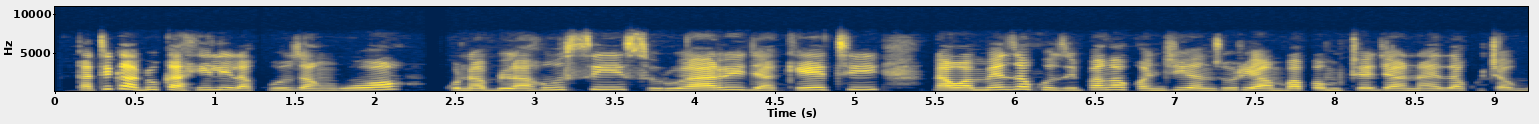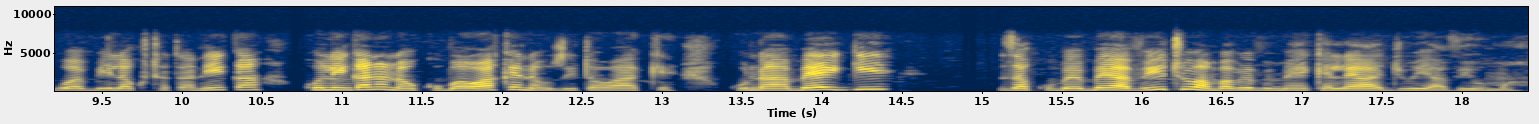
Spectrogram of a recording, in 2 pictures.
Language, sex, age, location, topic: Swahili, female, 25-35, Nairobi, finance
